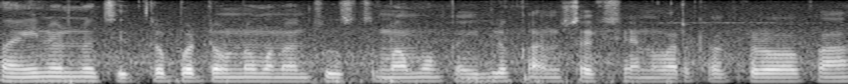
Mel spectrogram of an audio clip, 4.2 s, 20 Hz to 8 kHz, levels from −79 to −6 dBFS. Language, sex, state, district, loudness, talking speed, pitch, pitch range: Telugu, male, Andhra Pradesh, Visakhapatnam, -18 LUFS, 155 wpm, 140 Hz, 135-140 Hz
